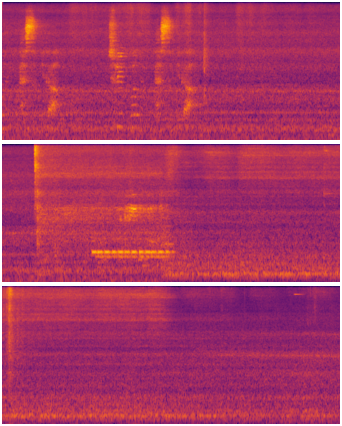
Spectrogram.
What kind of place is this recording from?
subway train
